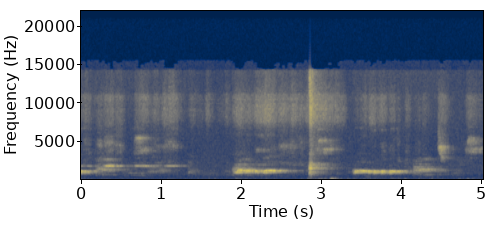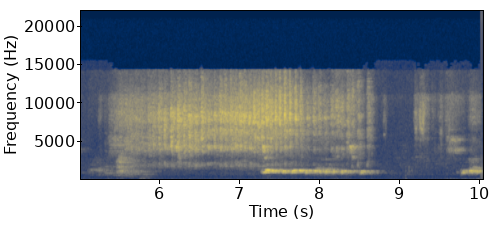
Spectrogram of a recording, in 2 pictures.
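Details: Zebra dove, perkutut, manggung song: trilled rolling phrases repeated several times, a sharp knock, and a stretch of hissing noise in between.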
